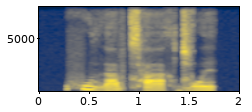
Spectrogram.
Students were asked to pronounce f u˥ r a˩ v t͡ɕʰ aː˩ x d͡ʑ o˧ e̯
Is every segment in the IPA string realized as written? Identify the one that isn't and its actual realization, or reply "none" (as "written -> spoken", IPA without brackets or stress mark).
none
